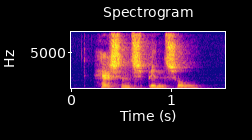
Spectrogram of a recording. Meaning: figment, fantasy
- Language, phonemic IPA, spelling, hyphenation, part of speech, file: Dutch, /ˈɦɛr.sənˌspɪn.səl/, hersenspinsel, her‧sen‧spin‧sel, noun, Nl-hersenspinsel.ogg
